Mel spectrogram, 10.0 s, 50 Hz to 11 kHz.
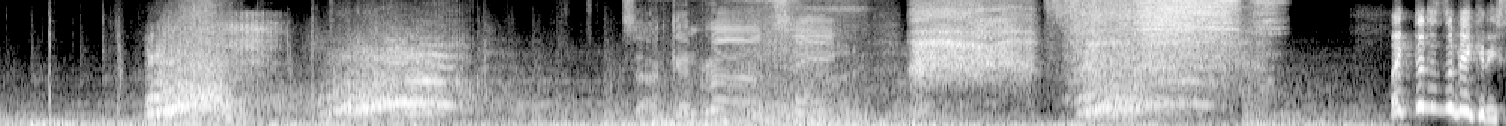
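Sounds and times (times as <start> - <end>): film score: 0.0 - 10.0.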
